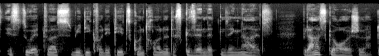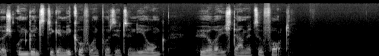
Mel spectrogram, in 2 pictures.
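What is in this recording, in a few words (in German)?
BoomPro an iRig Stream am Handy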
